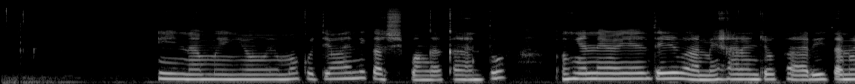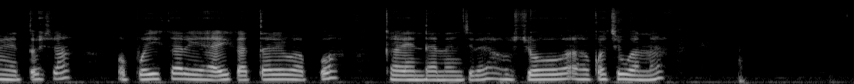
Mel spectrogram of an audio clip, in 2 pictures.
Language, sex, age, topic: Oshiwambo, female, 25-35, agriculture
